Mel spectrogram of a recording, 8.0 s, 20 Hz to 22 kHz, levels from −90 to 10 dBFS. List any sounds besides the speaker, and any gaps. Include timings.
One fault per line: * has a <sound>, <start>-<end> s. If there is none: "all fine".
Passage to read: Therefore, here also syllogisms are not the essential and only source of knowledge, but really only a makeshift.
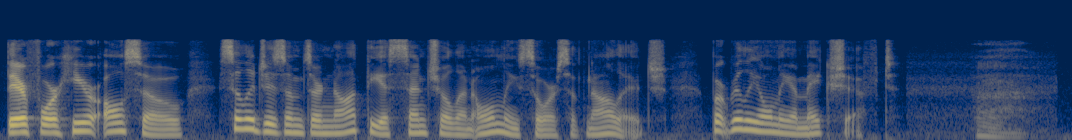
* has a sigh, 7.3-7.9 s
